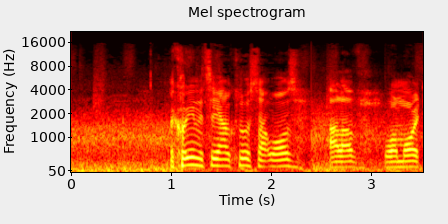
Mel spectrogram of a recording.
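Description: A young man talks excitedly, close up.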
